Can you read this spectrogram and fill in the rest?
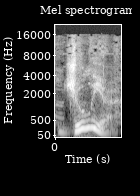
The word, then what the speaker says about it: Julija: I think it's Julija, but it's pronounced Julia. – Okay, because that's what my husband kept saying, is that it's pronounced Julia, and I was like, no. – It is pronounced Julia, because my wife, who's from Eastern Europe, Russia, whatever, she always makes fun of me, and she's like, it's not Julija, it's Julia.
